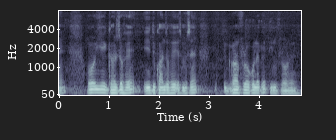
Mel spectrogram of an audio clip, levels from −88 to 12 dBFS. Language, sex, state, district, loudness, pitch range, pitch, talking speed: Hindi, male, Arunachal Pradesh, Papum Pare, -15 LUFS, 90-100 Hz, 95 Hz, 220 wpm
